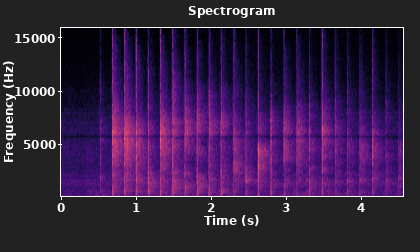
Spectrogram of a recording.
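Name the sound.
one hand clapping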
